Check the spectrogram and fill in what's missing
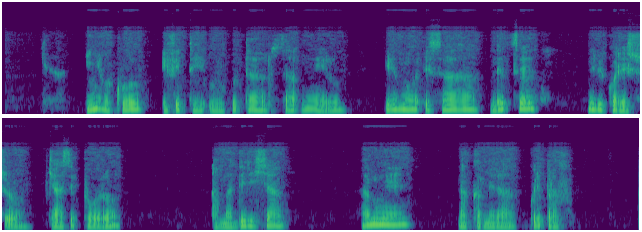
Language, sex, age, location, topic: Kinyarwanda, male, 25-35, Kigali, health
